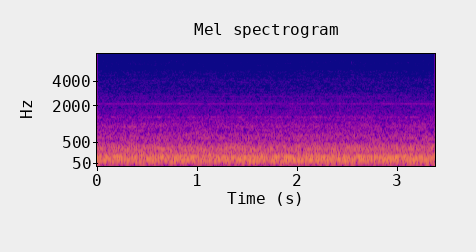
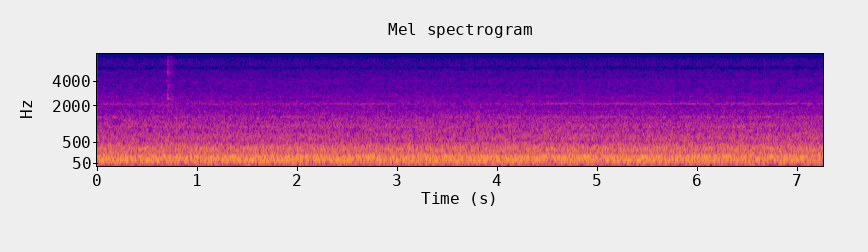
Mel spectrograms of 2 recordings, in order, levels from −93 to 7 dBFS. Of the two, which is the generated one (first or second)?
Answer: second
